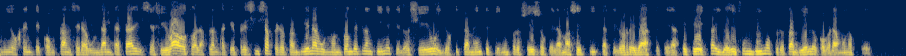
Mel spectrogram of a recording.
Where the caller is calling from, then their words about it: Neptunia, Canelones, Uruguay; del Remanso de Neptunia. Cualquier oyente puede pasar por acá y llevarse una planta sin cargo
